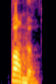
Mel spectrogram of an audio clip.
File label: "pommel", Indian; Dictionary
